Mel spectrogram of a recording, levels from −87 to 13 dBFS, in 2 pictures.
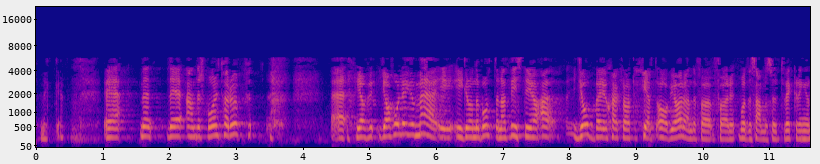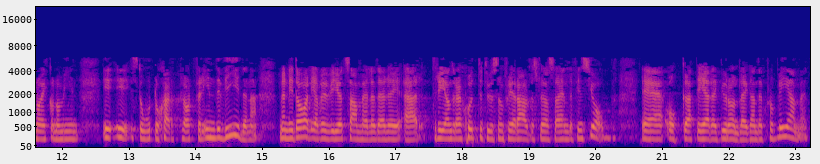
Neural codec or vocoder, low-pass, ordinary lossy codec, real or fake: vocoder, 22.05 kHz, 80 mel bands, WaveNeXt; 7.2 kHz; MP3, 24 kbps; fake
